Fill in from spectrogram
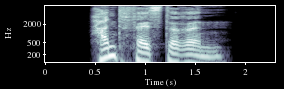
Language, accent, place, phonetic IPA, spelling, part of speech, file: German, Germany, Berlin, [ˈhantˌfɛstəʁən], handfesteren, adjective, De-handfesteren.ogg
- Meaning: inflection of handfest: 1. strong genitive masculine/neuter singular comparative degree 2. weak/mixed genitive/dative all-gender singular comparative degree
